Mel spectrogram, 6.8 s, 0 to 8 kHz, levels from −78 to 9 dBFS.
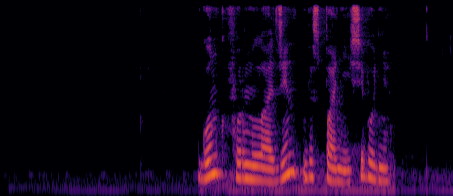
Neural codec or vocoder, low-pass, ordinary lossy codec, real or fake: none; 7.2 kHz; none; real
